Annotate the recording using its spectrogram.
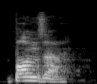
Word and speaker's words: Bonza: Bonza.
